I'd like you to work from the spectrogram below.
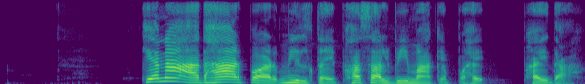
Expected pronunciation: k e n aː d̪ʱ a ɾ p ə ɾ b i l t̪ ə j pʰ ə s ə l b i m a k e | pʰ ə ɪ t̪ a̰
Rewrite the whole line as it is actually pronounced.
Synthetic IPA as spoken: k e n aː d̪ʱ a ɾ p ə ɾ m i l t̪ ə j pʰ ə s ə l b i m a k e | pʰ ə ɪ d̪ a̰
